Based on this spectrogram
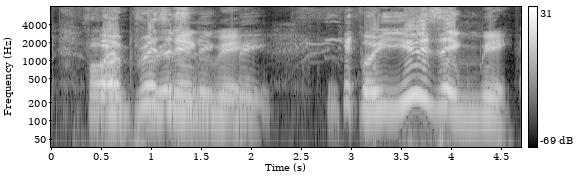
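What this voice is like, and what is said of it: Sylvester Stallone impression. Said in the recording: “what George Clooney does his Sylvester Stallone impression”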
